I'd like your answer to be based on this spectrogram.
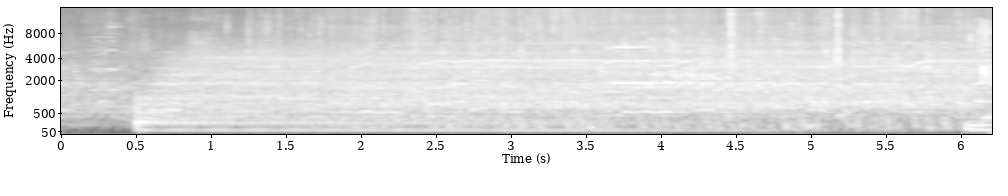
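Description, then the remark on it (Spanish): A horse whinnies over the steady clatter of hooves, a dense, continuous galloping sound that starts abruptly after a brief silence and stays loud throughout. “General Tian, ¿por qué su caballo no es tan bueno como antes?”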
